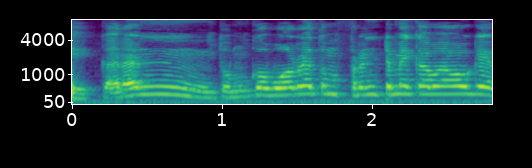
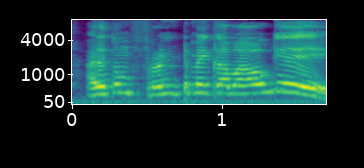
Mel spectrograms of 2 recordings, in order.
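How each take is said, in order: First: Said in the usual way. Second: Louder, higher scold, half-acted host; imitating the host's raised challenge; mock scolding. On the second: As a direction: push Karan to step up, raised voice. Host scolds Karan, first take.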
